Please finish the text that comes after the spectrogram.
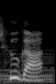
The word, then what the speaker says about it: hygge: Hygge, pronounced huga, is all about coziness and togetherness.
